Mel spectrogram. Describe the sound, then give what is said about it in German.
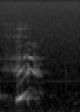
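A woman's single short whimpering sob: a brief, high, strained catch of the voice that fades quickly into quiet. “Und jetzt sitzt sie hier und heult.”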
